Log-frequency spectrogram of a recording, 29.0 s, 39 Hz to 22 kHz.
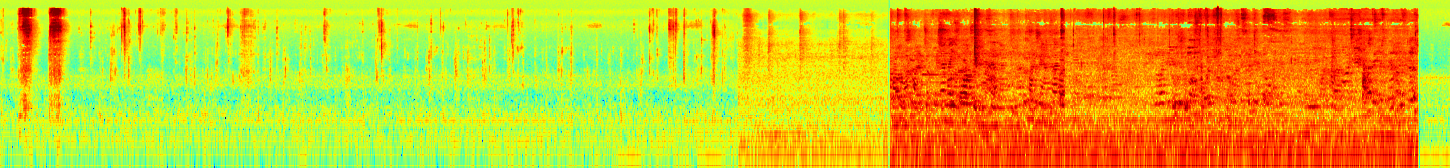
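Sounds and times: person chewing food: 0.0s - 14.8s.

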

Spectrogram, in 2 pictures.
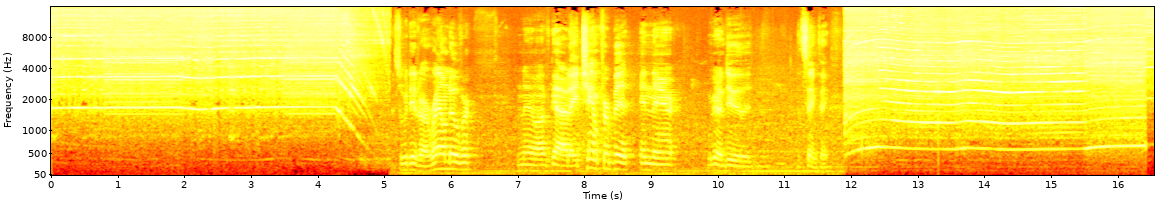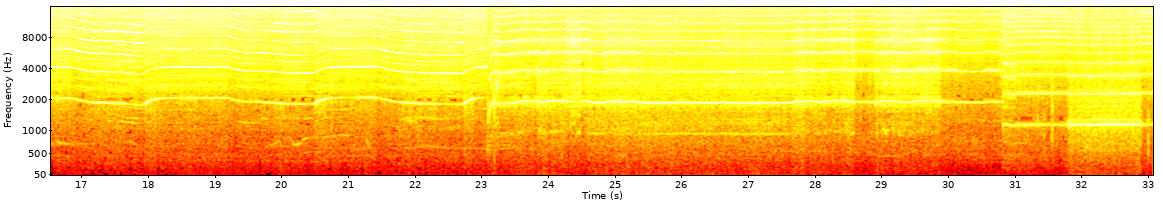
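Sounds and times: power sander whining: 0.0s - 5.1s, 11.9s - 33.0s
wood router whining: 0.0s - 5.1s, 11.9s - 33.0s.

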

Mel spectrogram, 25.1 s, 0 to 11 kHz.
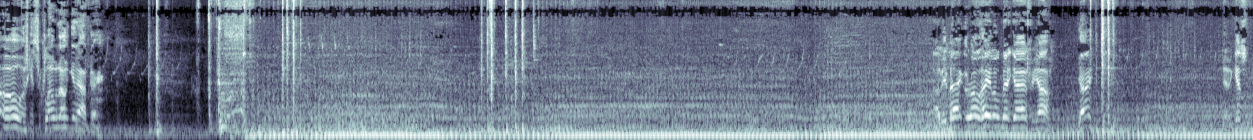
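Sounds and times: vehicle engine starting and idling: 0.0s - 25.0s
sharp clicks: 9.5s - 11.0s, 21.8s - 22.7s.

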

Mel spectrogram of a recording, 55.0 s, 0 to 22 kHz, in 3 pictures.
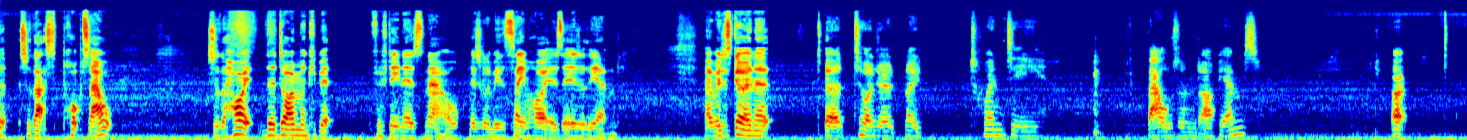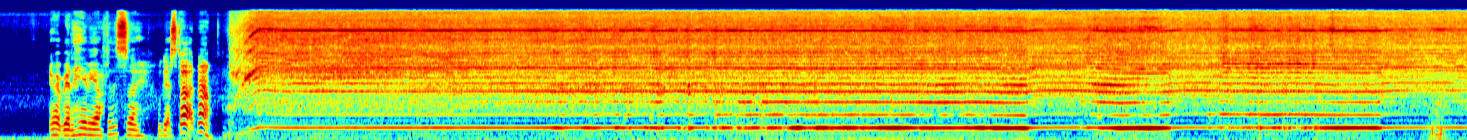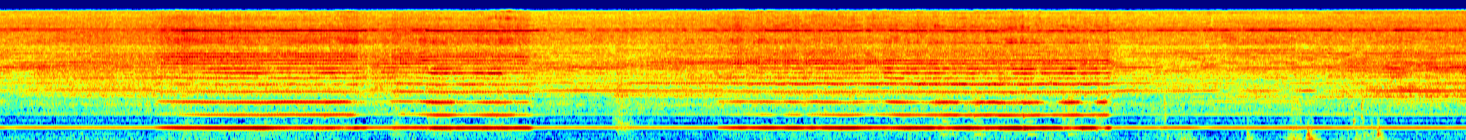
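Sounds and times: rotary tool grinding wood: 21.2s - 55.0s.

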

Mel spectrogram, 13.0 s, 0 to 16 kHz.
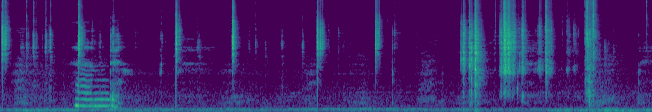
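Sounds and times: plastic packet rustling: 9.2s - 12.0s.

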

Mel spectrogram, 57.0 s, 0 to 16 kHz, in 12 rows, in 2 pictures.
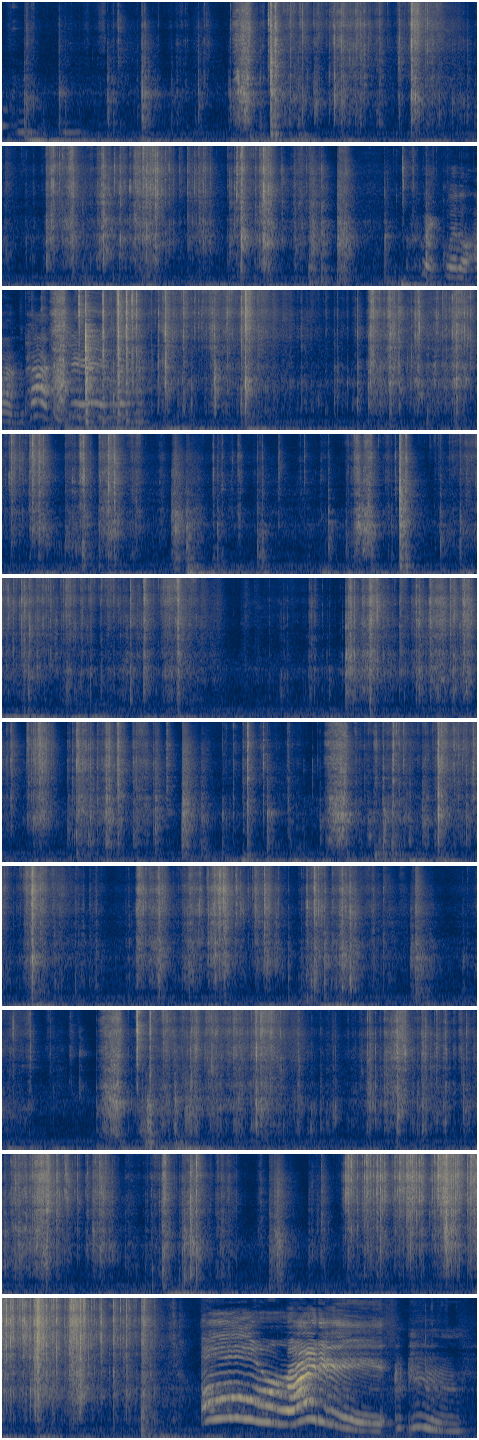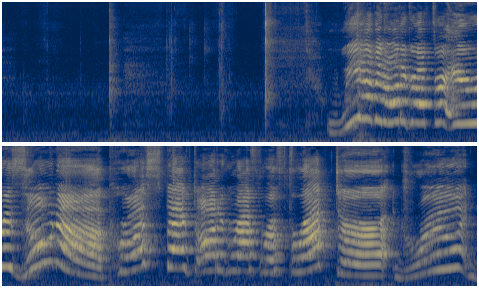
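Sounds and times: wrapping being torn and crinkled: 1.7s - 7.9s, 9.8s - 15.8s, 16.4s - 32.6s, 33.2s - 45.7s.

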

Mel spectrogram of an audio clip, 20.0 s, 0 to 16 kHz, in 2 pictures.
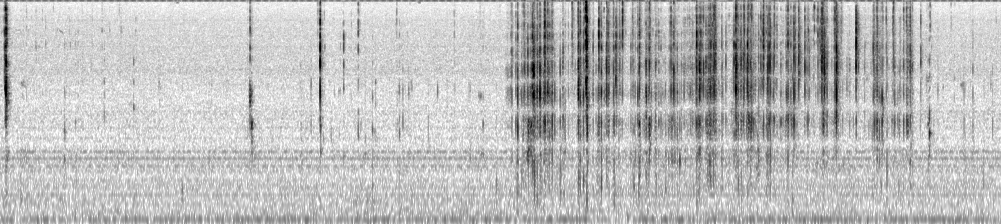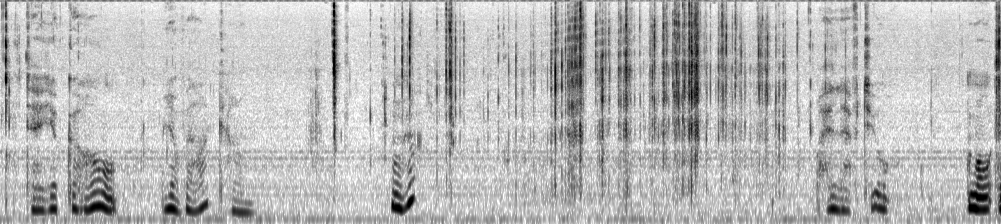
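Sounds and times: plastic bag crinkling: 5.0s - 9.4s, 13.9s - 18.2s.

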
